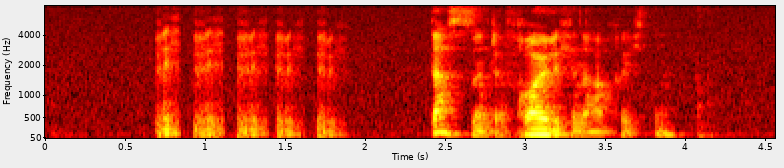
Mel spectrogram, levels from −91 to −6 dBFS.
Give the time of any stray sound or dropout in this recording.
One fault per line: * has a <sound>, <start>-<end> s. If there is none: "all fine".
* has a laugh, 0.7-1.9 s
